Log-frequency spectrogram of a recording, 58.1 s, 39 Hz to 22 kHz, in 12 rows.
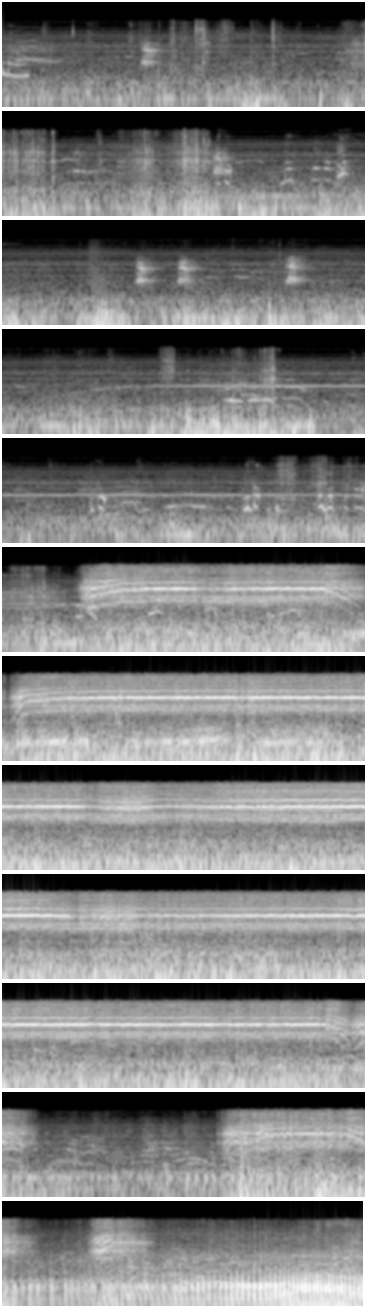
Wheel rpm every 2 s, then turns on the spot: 0, 0, 10, 10, 0, 0, 0, 0, 0, 0, 0, 0, 70, 230, 140, 230, 230, 230, 220, 220, 220, 230, 230, 230, 40, 40, 120, 20, 0.
6-8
